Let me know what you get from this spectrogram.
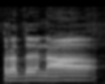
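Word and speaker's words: প্রজ্ঞান: কি হবে জুক্ত ইয় এই শব্দটি দ যুক্ত ন্যা উচ্চারণ হবে ঠিক আছে এটা শুক্ল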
